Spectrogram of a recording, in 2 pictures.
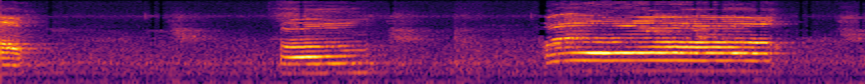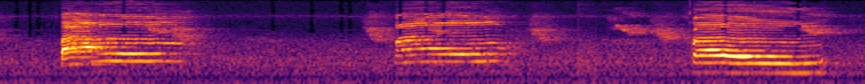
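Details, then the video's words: Domestic mother cat calling to her kitten with five meows at uneven gaps. The middle calls stretch past a second, steady and nasal, while the others are shorter and sharper. "The Sound of a Mother Cat Calling Her Child"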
